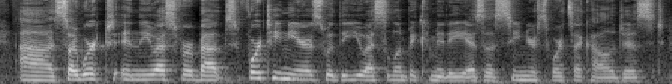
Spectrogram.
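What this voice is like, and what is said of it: Foreign, non-local accent. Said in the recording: “you can tell from my accent, I'm not from around here”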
